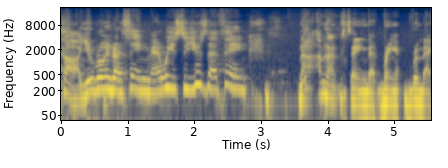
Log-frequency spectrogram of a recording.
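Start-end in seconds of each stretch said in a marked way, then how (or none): 0.0-2.8 whiny complaint. Retold or imitated. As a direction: complain like they were robbed. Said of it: "They're like".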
